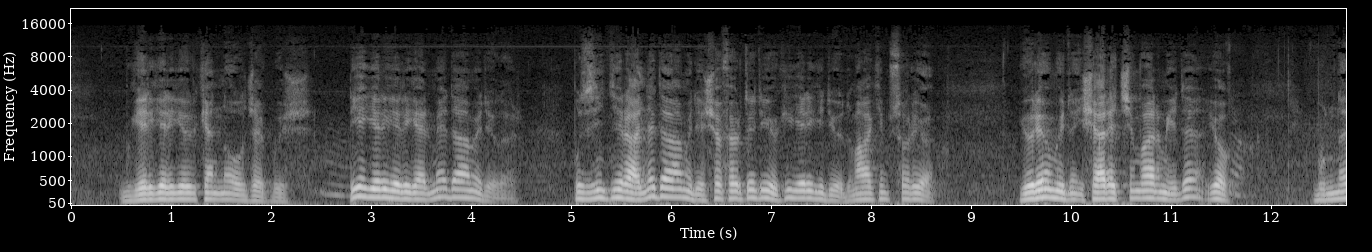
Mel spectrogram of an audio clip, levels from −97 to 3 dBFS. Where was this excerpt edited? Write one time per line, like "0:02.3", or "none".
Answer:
none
